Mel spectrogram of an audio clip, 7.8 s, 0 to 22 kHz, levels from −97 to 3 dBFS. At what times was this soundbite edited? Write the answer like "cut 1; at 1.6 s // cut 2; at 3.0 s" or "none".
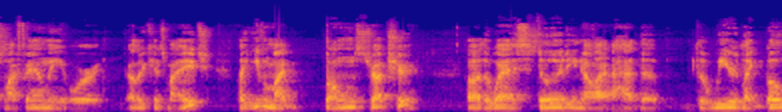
none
